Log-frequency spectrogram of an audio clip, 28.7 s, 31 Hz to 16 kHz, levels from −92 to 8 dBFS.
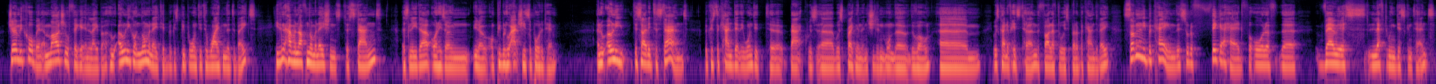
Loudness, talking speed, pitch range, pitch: -23 LUFS, 185 wpm, 110-140 Hz, 125 Hz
